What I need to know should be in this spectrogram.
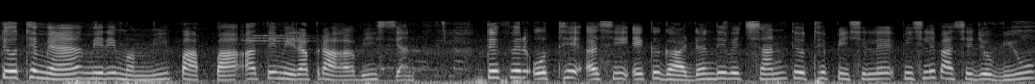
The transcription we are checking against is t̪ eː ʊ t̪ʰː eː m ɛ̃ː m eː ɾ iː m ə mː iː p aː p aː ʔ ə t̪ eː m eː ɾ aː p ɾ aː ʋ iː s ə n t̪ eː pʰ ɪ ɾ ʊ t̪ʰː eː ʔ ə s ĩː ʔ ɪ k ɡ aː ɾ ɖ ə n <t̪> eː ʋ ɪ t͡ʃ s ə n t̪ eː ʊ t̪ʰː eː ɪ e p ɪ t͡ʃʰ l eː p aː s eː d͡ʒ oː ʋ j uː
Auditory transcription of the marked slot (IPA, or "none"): d̪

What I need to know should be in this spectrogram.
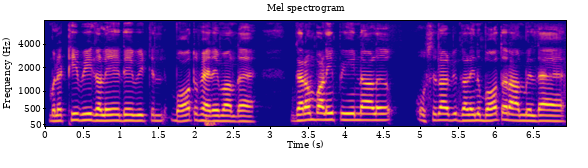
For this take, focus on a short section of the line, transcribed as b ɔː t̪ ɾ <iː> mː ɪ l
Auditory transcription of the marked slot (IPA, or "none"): aː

